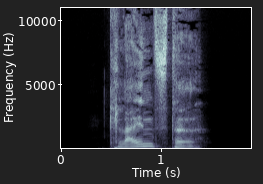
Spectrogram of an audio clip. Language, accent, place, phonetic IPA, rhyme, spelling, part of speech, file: German, Germany, Berlin, [ˈklaɪ̯nstə], -aɪ̯nstə, kleinste, adjective, De-kleinste.ogg
- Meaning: inflection of klein: 1. strong/mixed nominative/accusative feminine singular superlative degree 2. strong nominative/accusative plural superlative degree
